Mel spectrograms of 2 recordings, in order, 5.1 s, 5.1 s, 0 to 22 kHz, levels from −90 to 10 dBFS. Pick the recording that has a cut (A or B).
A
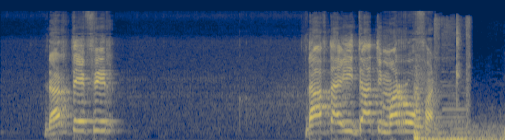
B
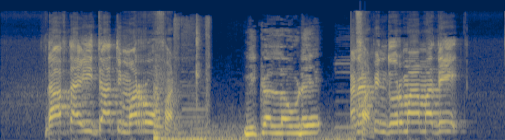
B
